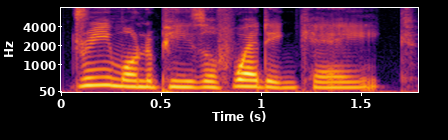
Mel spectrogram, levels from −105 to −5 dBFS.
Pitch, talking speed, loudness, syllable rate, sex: 210 Hz, 235 wpm, -19 LUFS, 5.3 syllables/s, female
